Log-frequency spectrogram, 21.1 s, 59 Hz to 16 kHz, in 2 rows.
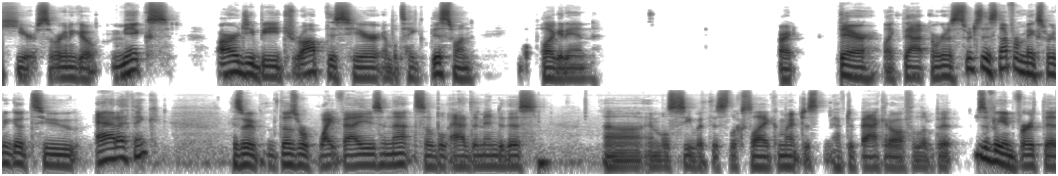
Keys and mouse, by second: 0.0 shift+a, 2.8 middle click, 6.2 click, 7.4 click, 8.6 middle click, 10.0-15.1 drag, 20.2 click.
